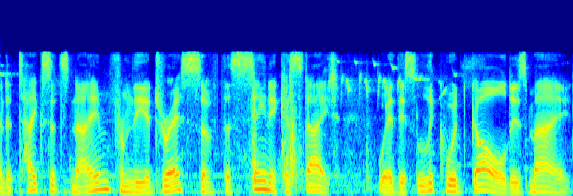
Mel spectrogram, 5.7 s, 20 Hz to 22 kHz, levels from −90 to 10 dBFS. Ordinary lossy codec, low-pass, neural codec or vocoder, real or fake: Opus, 64 kbps; 7.2 kHz; none; real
